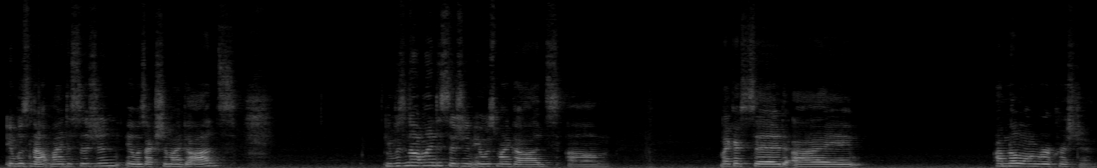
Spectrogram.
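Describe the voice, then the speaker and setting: A woman with a raspy, allergy-hoarse voice, slowly and hesitantly showing a scrapbook in a casual vlog. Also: fairly high pitch, fairly even intonation, a bit bright, recorded from a distance. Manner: slow and hesitant, many ums. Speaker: vlogger. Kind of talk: casual show-and-tell vlog.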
